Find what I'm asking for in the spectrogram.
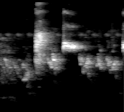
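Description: A village parrot calls in a short run of bright, chirpy squawks and tweets, close and fairly loud, with brief gaps between notes and no talk.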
